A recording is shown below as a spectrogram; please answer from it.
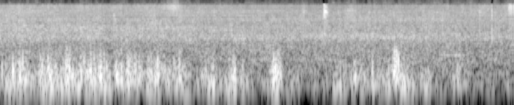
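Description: Steady wind in Tel Aviv buffets the microphone with low, rumbling gusts that rise and fall throughout, with no voices.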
